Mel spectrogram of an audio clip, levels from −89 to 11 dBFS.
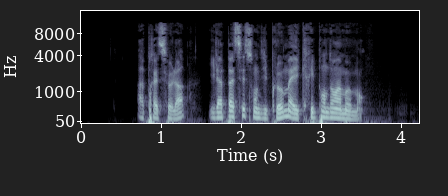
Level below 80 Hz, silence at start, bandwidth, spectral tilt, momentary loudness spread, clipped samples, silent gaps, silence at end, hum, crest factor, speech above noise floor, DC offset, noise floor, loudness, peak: -32 dBFS; 0.7 s; 11.5 kHz; -5 dB/octave; 10 LU; under 0.1%; none; 0.7 s; none; 18 dB; 63 dB; under 0.1%; -81 dBFS; -18 LUFS; -2 dBFS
